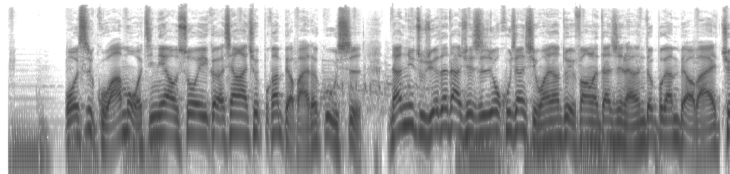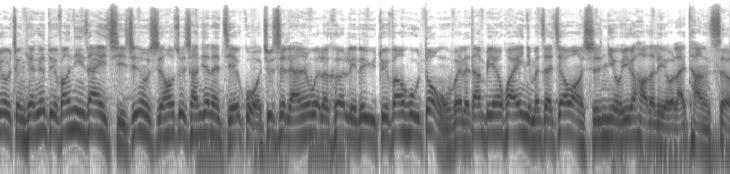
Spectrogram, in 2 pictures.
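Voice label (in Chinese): 模仿台湾腔; 模仿谷阿莫台湾腔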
